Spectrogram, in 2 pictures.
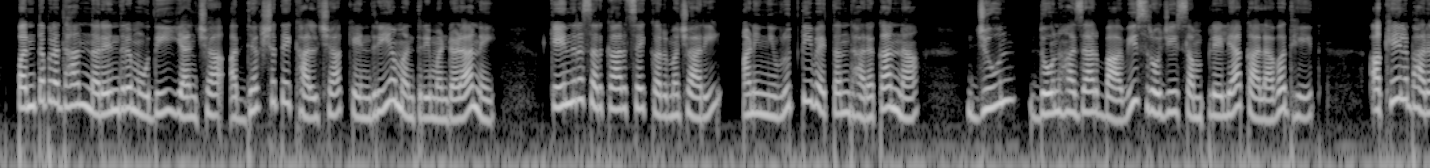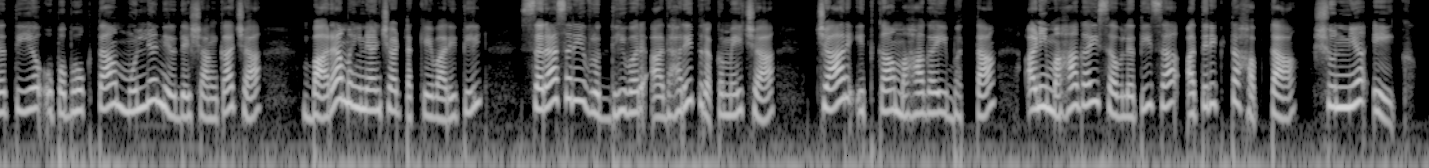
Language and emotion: Marathi, neutral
